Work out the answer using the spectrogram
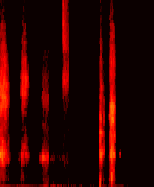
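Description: A mallard gives a run of short, nasal quacks about every third of a second, then two louder ones, with a chuckling, laugh-like rhythm.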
